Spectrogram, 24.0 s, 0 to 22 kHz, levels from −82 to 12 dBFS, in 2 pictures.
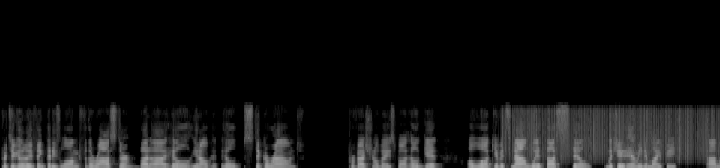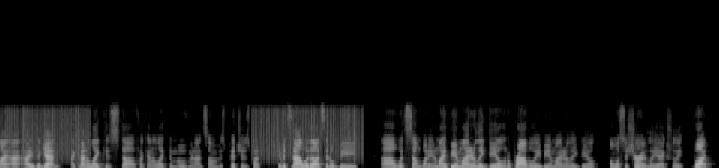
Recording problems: high frequencies cut off; noticeable; nothing above 8 kHz
crackling; noticeable; from 8.5 to 14 s and from 16 to 18 s; 15 dB below the speech

